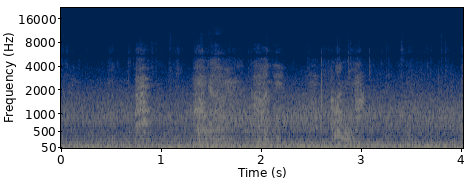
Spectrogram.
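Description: A dog whines and yelps close by while playing.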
